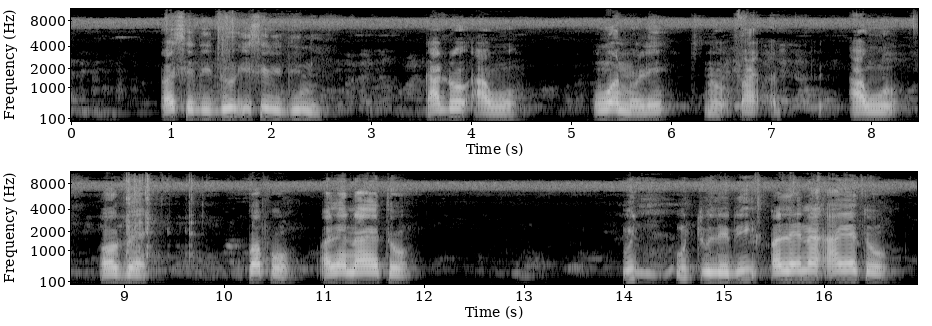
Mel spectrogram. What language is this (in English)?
Ikposo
